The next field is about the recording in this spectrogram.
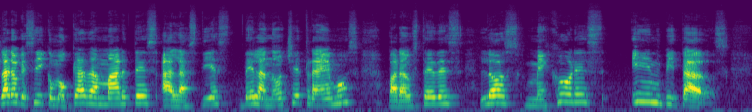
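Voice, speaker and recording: With a bright, sharp tone, a woman speaks at a fairly slow pace and fairly high pitch, using ordinary pitch variation. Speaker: student broadcaster. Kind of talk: talk show host intro.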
